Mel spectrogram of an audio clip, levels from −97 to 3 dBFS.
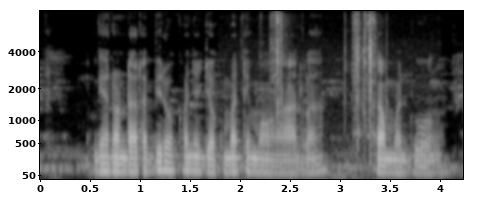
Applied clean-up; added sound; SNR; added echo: none; Camera; 7 dB; none.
